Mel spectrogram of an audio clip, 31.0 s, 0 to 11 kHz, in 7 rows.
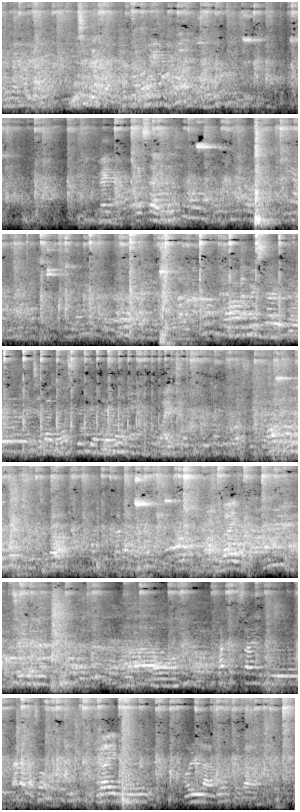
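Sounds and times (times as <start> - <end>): table tennis balls clicking: 0.0 - 31.0.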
